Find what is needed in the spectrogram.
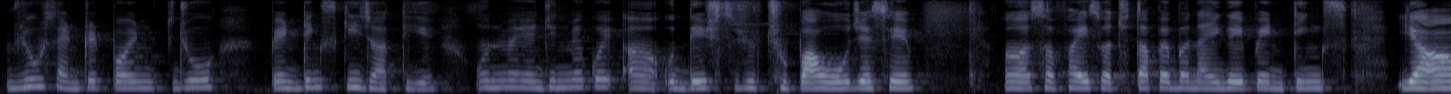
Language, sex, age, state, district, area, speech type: Hindi, female, 18-30, Madhya Pradesh, Ujjain, urban, spontaneous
